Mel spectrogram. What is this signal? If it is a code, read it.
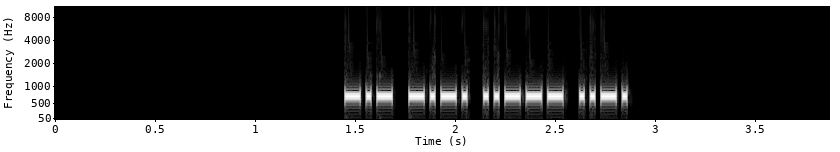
Morse code, heard as a keyed tone, about 42 wpm, 700 Hz. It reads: KC2F
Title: USA Call Signs - 4 Characters - Repeated 2x - 45wpm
